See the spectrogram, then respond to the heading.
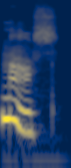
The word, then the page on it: marsh: British English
